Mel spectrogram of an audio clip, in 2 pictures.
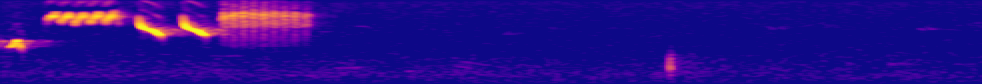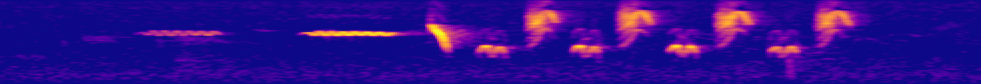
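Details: Singing nightingale: a rich burst of shrill, buzzy notes, a pause, two clear short whistles, then a fast series of descending chirps.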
